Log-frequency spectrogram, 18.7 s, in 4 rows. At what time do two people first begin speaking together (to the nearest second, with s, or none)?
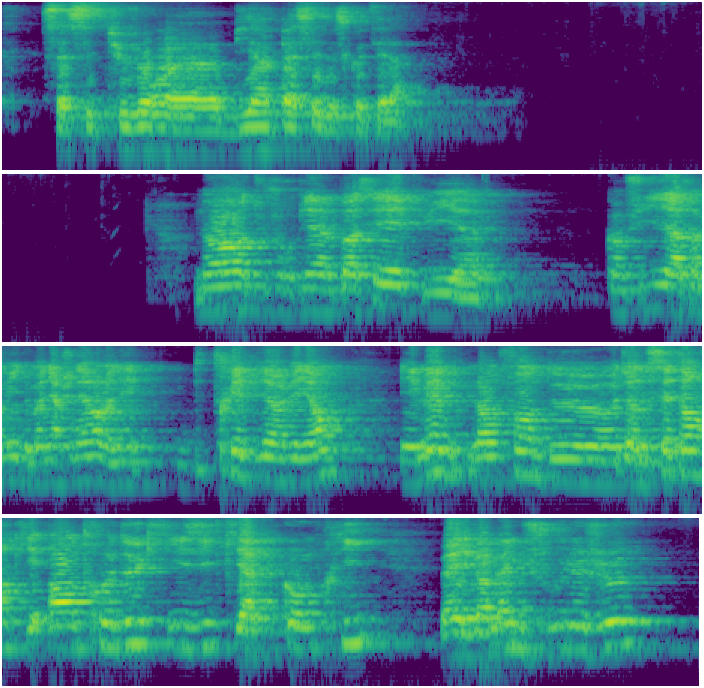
none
